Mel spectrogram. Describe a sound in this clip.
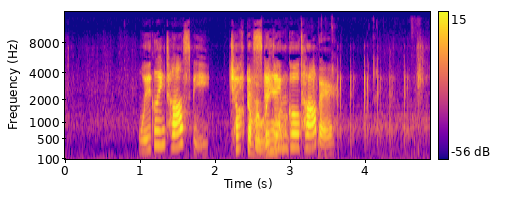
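A young girl talks close to a microphone.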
